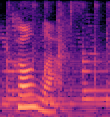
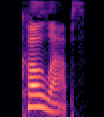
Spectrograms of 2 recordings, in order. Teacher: It has 2 syllables, collapse. The stress is on the second syllable.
